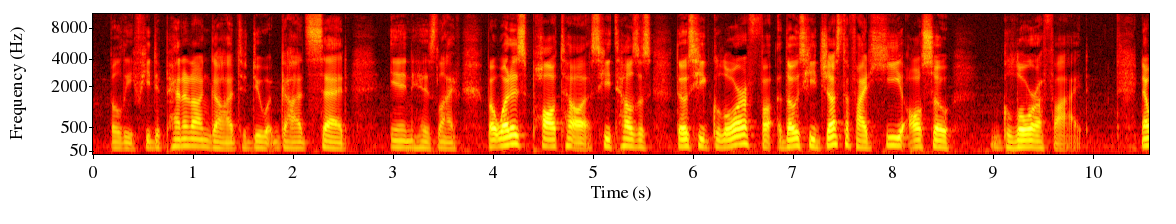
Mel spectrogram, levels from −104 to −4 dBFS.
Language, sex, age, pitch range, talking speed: English, male, 30-49, 105-130 Hz, 180 wpm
